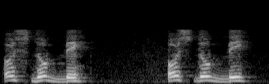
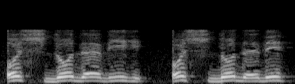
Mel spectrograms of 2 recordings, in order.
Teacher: بس كده لازم ابين الدالين والا هيقع مني دال · Shown in: second take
